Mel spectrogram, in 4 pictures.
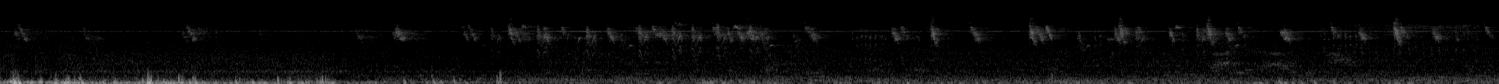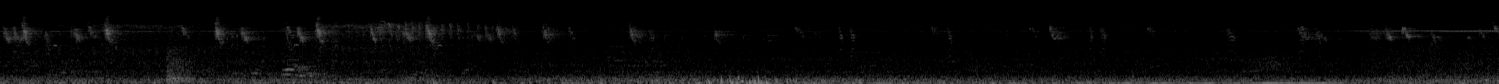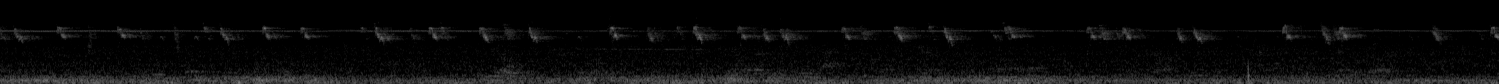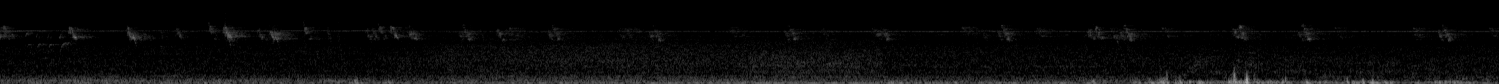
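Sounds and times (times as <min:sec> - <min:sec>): faint low rumble: 0:00.0 - 0:17.9
small birds chirping: 0:00.0 - 0:59.9
steady high-pitched tone: 0:00.0 - 0:59.9.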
